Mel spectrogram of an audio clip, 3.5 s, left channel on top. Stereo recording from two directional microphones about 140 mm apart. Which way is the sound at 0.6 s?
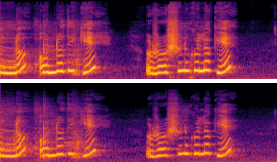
45° left (ahead or behind).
